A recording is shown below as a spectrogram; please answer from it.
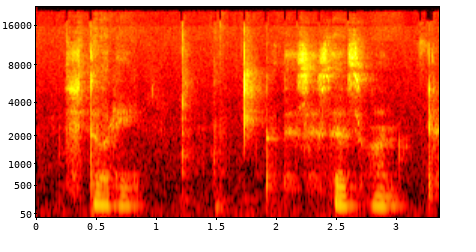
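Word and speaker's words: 一人: So the first example that we had on the last page meant one person, and it is pronounced hitori, hitori.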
